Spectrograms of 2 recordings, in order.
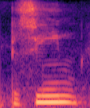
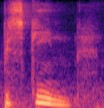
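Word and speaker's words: piscine: according to Pine biology p i s c i n e Pine uh not piskin Pine the sea is silent is the adjective for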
